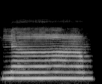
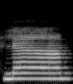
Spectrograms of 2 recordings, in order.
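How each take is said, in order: First: The sound comes out through the nose. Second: No sound comes out through the nose. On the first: The speaker calls it wrong. "नाक से आवाज ला रहे हो तो वो गलत हो जाएगा" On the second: The speaker calls it right. "इसमें नाक से आवाज नहीं आएगी"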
